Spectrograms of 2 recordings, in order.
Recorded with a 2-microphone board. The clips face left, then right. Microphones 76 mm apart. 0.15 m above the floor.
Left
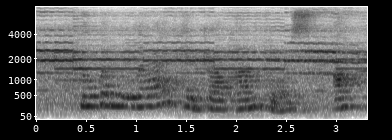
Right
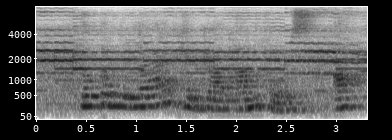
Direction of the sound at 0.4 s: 35° left (ahead or behind).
